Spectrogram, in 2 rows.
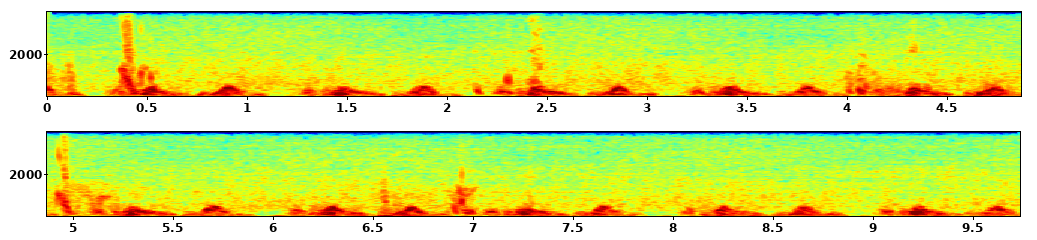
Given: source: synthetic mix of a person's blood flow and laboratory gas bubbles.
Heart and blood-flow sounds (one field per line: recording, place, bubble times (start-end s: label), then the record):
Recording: Doppler ultrasound of blood flow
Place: precordium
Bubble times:
0.00-0.15 s: bubbles
0.33-0.56 s: bubbles
2.12-2.20 s: bubbles
2.27-2.36 s: bubbles
2.40-2.52 s: bubbles
3.98-4.25 s: bubbles
4.29-4.43 s: bubbles
4.63-4.72 s: bubbles
4.90-5.23 s: bubbles
6.53-6.67 s: bubbles
6.86-7.03 s: bubbles
7.24-7.39 s: bubbles
From the record:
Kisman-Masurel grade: 222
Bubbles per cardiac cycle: several, 3 to 8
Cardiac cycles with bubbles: 10 to 50%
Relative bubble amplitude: moderate (0.250 to 0.450)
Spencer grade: 2 (many but less than half of the cardiac periods contain bubble signals, singularly or in groups)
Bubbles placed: anywhere in the cardiac cycle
